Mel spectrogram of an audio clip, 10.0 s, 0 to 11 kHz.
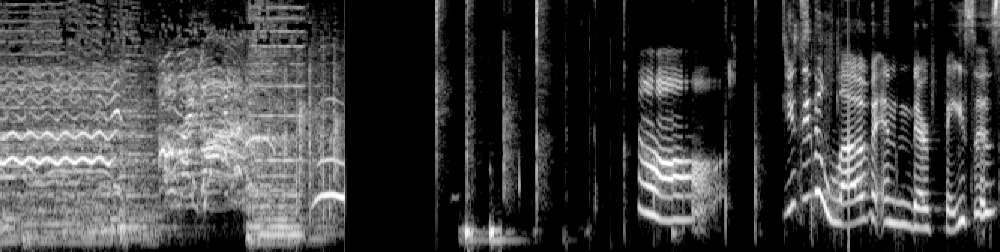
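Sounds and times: hand claps: 0:04.4 - 0:07.8.

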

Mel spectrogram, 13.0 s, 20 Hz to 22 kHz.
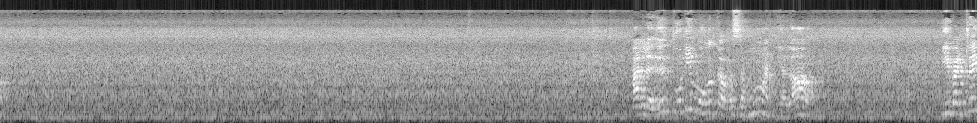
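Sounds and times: fan hum and hiss: 0:00.0 - 0:13.0.

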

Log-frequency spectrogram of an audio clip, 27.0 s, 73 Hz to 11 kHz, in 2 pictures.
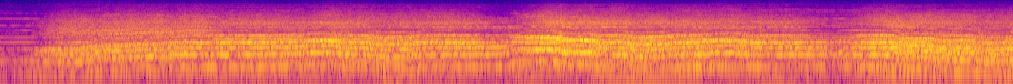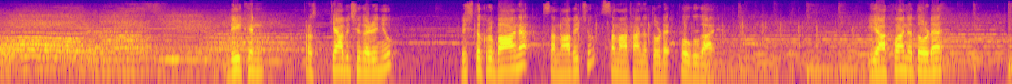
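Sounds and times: choir singing chant: 0:00.3 - 0:20.3, 0:23.4 - 0:27.0.

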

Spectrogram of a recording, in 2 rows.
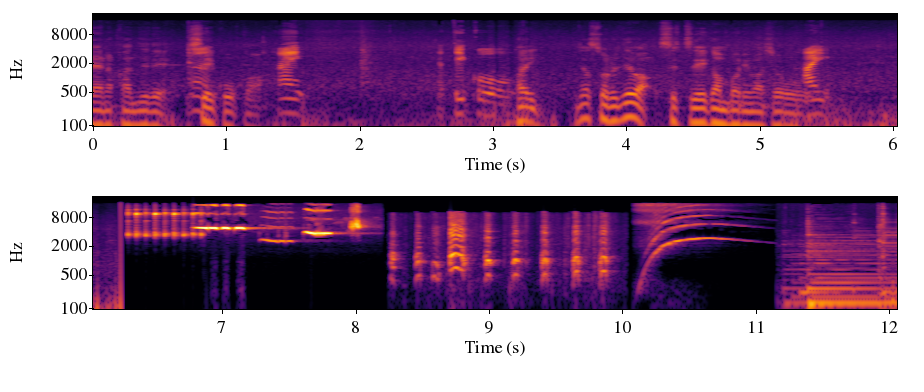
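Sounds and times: high whistled chirps: 0:06.3 - 0:08.2, 0:10.2 - 0:11.2
rising whistle glide: 0:06.3 - 0:08.2, 0:10.2 - 0:11.1
cartoon hen clucks: 0:06.8 - 0:10.1.

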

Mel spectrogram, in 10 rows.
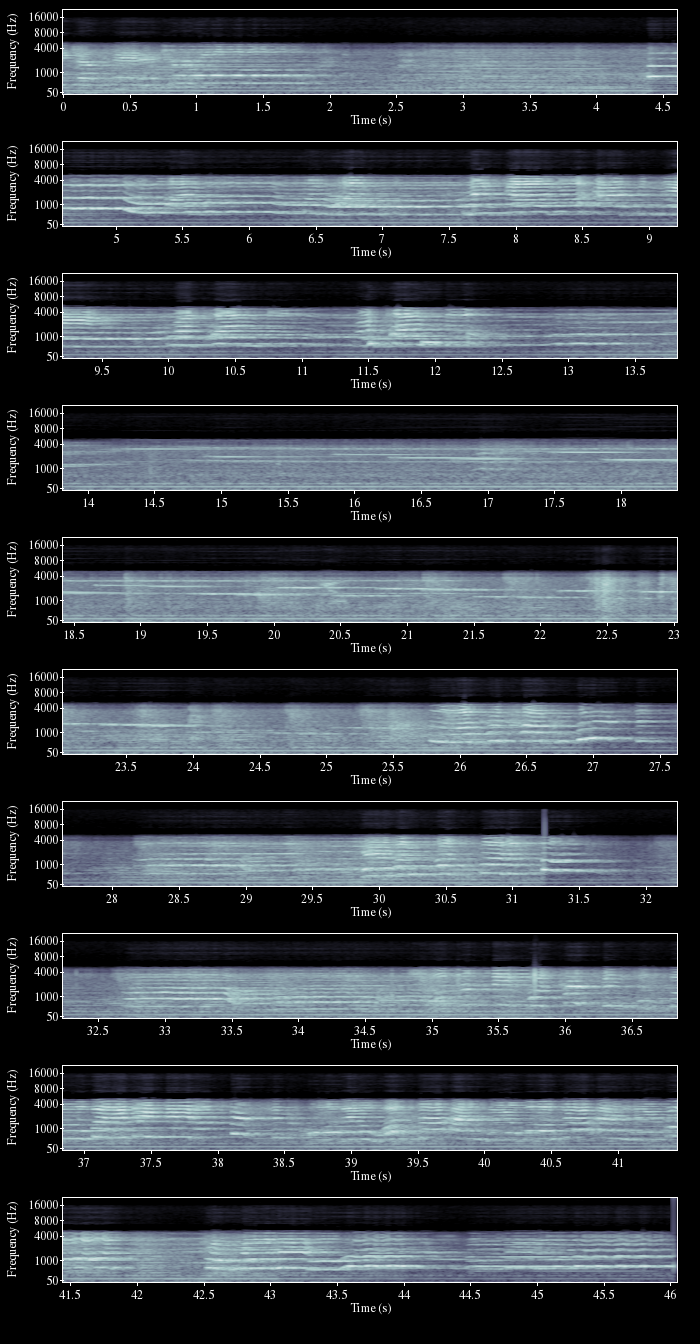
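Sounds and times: woman singing: 0:00.0 - 0:02.1, 0:04.4 - 0:14.0, 0:25.8 - 0:32.0, 0:32.7 - 0:46.0.

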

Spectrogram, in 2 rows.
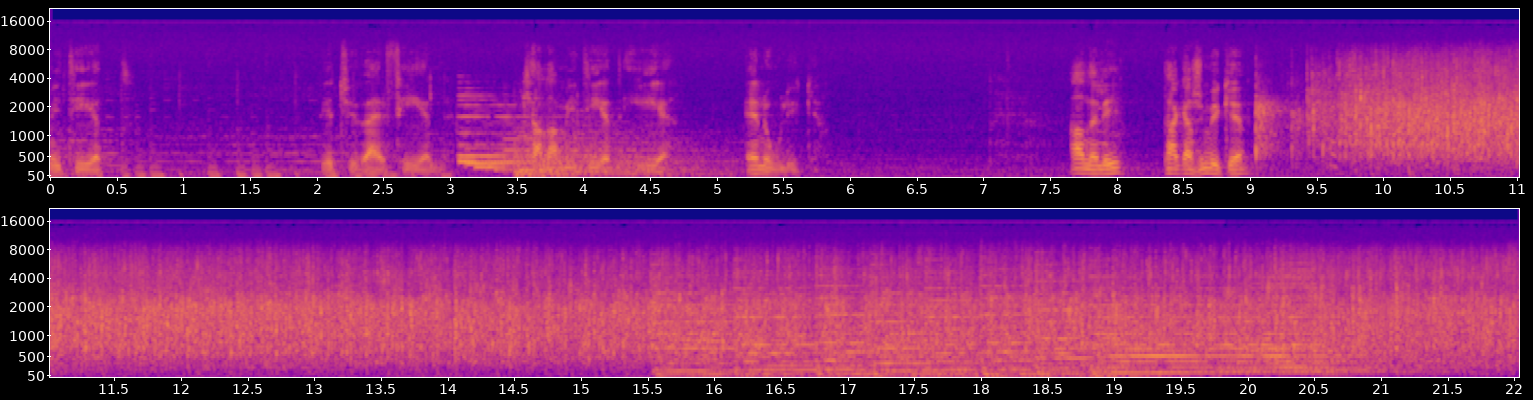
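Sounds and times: game show music: 0:00.0 - 0:05.7, 0:15.5 - 0:21.6
studio audience applauding: 0:09.0 - 0:22.0.

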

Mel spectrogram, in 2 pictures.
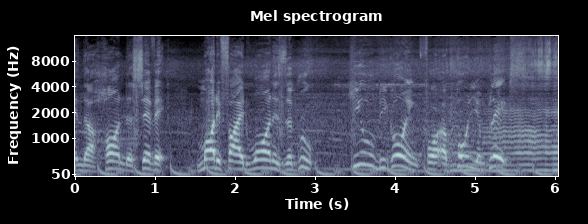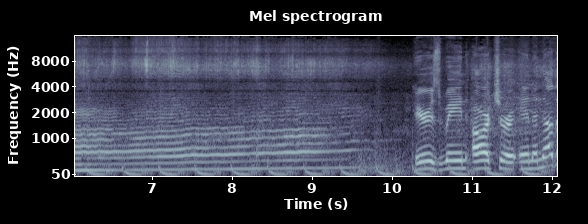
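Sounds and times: background music with steady beat: 0:00.0 - 0:12.0
car engine accelerating: 0:01.6 - 0:12.0.

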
